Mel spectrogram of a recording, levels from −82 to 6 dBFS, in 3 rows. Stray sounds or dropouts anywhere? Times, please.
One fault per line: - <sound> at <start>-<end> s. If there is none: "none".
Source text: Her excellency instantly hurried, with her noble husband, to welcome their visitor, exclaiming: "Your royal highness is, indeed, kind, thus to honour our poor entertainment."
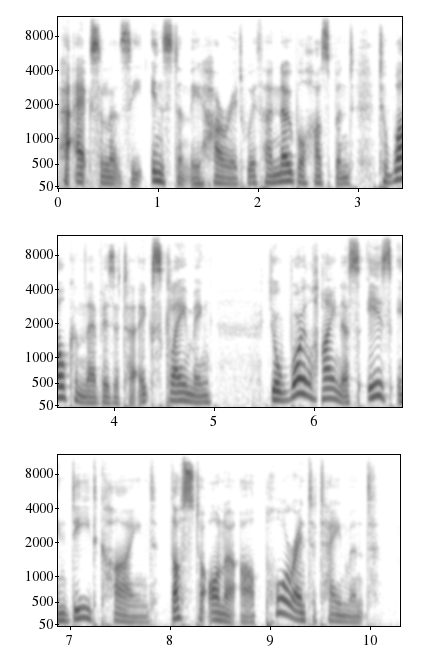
- dropout at 6.0-6.1 s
